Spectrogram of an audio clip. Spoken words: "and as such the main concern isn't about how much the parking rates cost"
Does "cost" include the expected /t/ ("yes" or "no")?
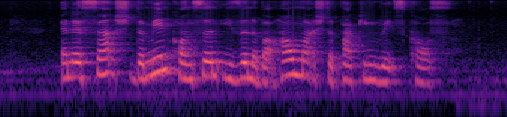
no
